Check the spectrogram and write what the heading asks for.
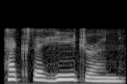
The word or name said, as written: hexahedron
